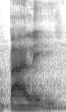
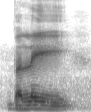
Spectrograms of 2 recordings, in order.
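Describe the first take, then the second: First: The stress is on the first syllable. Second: The stress is on the second syllable. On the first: The speaker calls it wrong. "not a ballet" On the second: The speaker calls it right. "a word like ballet"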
